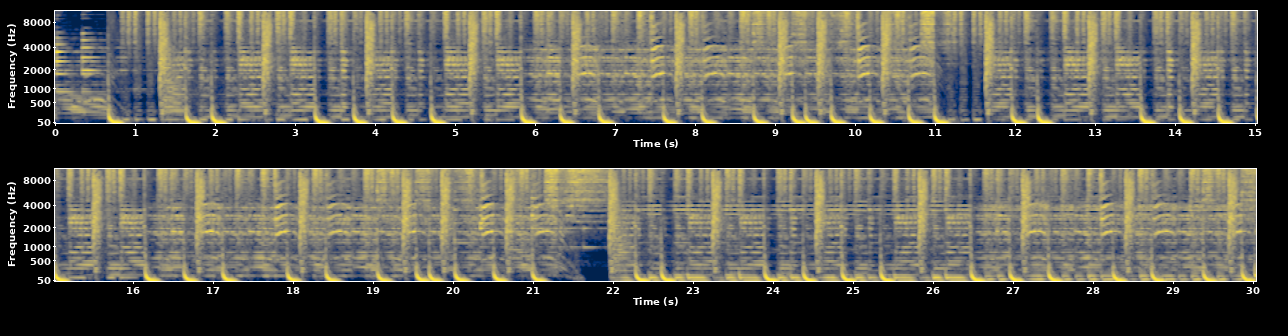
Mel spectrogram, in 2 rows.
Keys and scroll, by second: 28.7 c.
